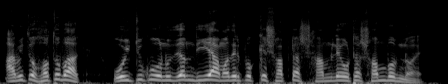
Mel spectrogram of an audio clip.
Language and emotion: Bengali, disgusted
